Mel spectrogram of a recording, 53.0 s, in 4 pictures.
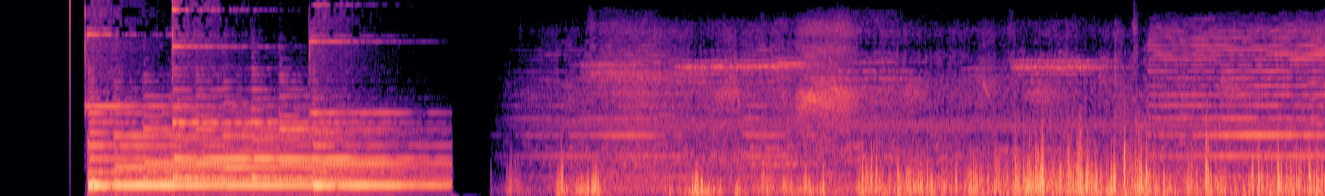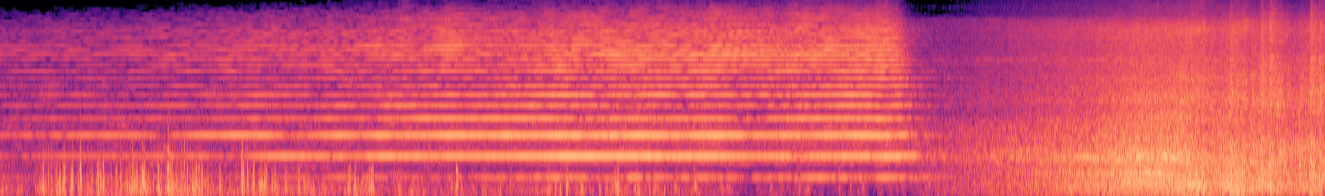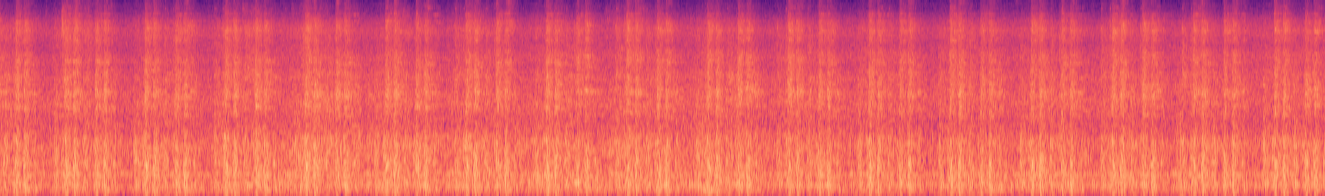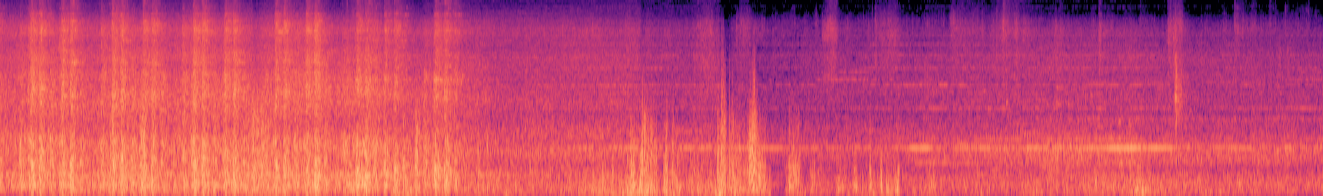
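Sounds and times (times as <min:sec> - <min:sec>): locomotive horn: 0:05.1 - 0:08.0, 0:10.2 - 0:22.6, 0:47.6 - 0:50.0
train rolling past: 0:13.7 - 0:52.9.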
